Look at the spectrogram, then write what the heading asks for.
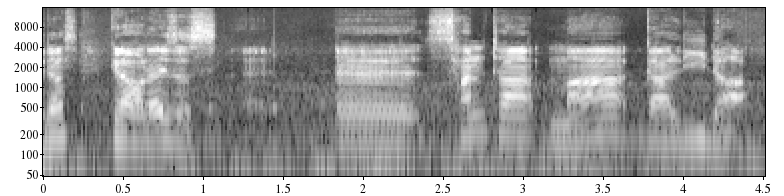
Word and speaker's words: Santa Margalida: Santa Margalida, so wird das ausgesprochen.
